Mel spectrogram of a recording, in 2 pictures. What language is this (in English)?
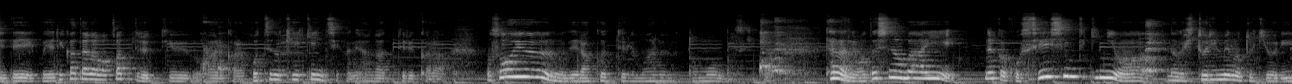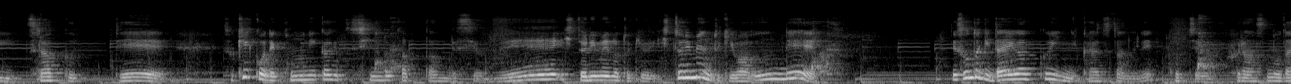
Japanese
